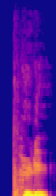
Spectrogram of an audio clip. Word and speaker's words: plus: Therefore, I pronounce plus, plus.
